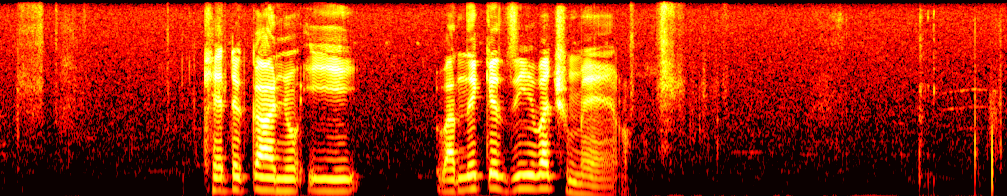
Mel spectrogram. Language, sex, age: Venda, male, 37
